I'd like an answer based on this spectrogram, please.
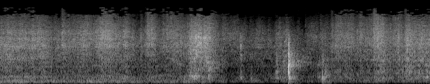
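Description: Aluminum foil crinkling and rustling in uneven bursts as a sheet is pulled off the roll and pressed down over a disposable foil pan, with one sharp tap about three seconds in.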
